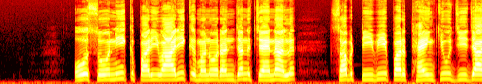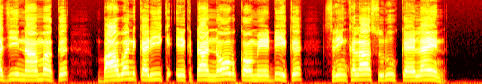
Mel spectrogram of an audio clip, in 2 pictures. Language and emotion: Maithili, neutral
